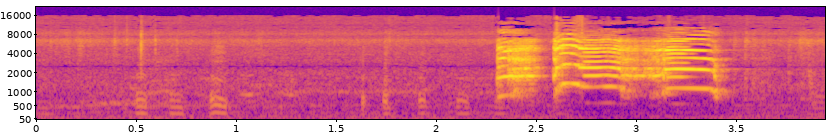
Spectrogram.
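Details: Domestic rooster crowing before dawn as the flock leaves the coop. Soft scattered clucks come first, then a loud, hoarse, broken crow of about one second, falling at its close.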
